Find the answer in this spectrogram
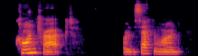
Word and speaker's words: contract: or the second one contract. Which one? In which example did I place the stress on the first syllable? Yes, number one. Okay, so I placed the stress here. Contract rather than contract.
